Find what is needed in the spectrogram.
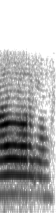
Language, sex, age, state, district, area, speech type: Odia, female, 18-30, Odisha, Ganjam, urban, conversation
